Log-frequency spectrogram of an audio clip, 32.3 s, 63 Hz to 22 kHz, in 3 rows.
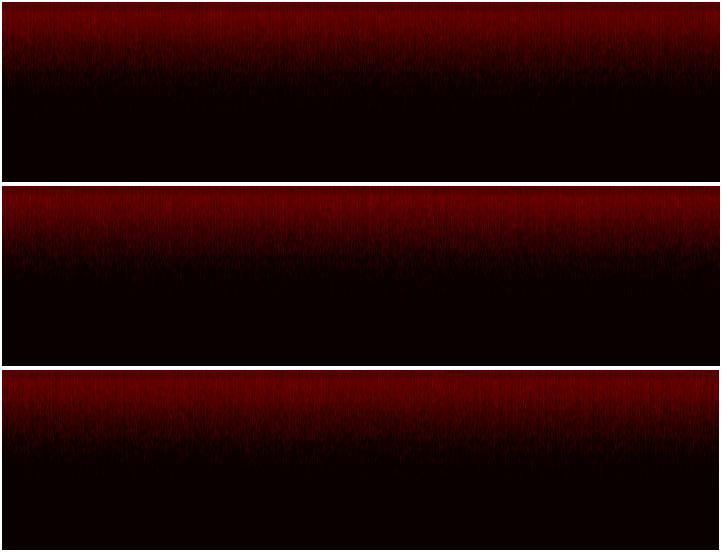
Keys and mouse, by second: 23.6-25.5 drag, 24.9 a, 25.5-25.9 middle drag, 26.0 middle click, 26.9 middle drag, 28.0 KP_5.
